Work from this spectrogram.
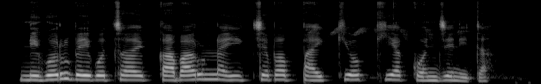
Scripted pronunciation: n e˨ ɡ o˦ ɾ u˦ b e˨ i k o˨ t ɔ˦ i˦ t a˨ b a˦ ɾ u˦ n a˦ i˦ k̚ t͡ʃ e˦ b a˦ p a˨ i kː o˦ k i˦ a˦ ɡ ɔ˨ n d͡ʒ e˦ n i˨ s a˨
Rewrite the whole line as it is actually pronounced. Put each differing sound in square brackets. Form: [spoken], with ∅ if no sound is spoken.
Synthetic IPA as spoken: n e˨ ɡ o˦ ɾ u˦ b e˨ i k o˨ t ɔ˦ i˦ [k] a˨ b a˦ ɾ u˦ n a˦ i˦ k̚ t͡ʃ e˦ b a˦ p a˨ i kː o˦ k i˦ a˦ [k] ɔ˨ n d͡ʒ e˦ n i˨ [t] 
